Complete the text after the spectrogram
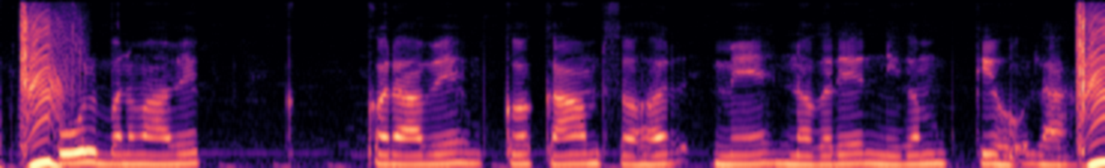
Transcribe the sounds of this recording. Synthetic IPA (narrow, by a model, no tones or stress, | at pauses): pulbənʋabe | kəɾabekəkamsəɦəɾmenəɡɾeniɡəmkeɦola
